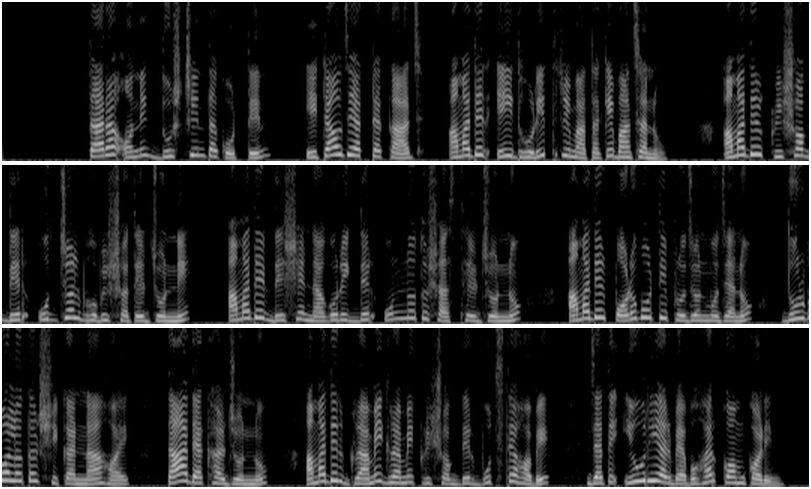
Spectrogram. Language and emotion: Bengali, neutral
